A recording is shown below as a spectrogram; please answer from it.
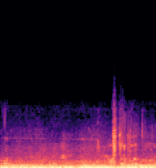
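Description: Steady low hum of an idling vehicle engine, with a couple of short knocks near the end.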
